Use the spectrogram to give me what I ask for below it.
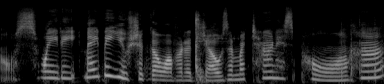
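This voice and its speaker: A woman performs a cartoonish character voice at a high pitch, with very wide pitch swings. The sound is dry and close, without echo. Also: moderate pace. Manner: reasonable, warm.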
